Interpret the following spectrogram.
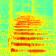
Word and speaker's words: crumb: R-U-M and no B. The B is sad. Okay, sometimes these comments make me numb. You listen to all these words. Dumb, thumb, crumb, numb.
